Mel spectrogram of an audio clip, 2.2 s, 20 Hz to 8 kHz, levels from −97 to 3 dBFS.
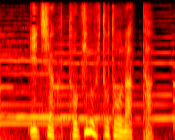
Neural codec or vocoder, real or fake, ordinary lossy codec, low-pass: none; real; MP3, 48 kbps; 7.2 kHz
